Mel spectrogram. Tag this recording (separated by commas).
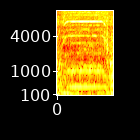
Printer, Mechanisms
